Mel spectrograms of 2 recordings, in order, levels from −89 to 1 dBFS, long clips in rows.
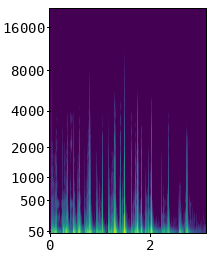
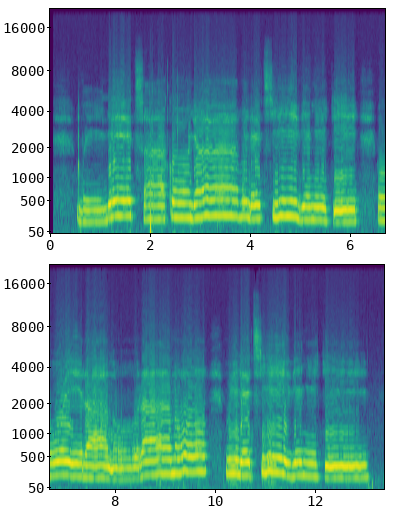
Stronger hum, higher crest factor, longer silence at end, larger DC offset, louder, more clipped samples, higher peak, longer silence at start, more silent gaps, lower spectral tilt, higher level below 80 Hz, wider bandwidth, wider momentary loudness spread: neither; first, 22 dB vs 8 dB; about the same, 0.35 s vs 0.3 s; neither; second, -31 LUFS vs -8 LUFS; neither; about the same, 0 dBFS vs 0 dBFS; second, 0 s vs 0.2 s; neither; first, -11 dB/octave vs -6.5 dB/octave; first, -26 dBFS vs -38 dBFS; second, 2.6 kHz vs 11 kHz; first, 12 LU vs 7 LU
